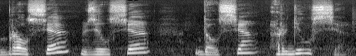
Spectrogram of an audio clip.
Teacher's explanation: Вот они имели обыкновение, значит, опять же, вот эта служебная часть речи, служебная частичка «ся» брала на себя ударение.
